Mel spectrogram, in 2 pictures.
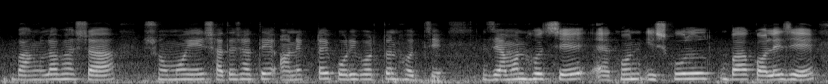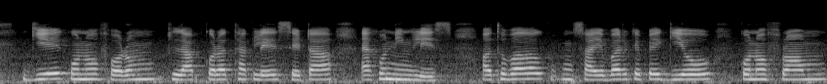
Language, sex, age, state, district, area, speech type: Bengali, female, 18-30, West Bengal, Paschim Bardhaman, urban, spontaneous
